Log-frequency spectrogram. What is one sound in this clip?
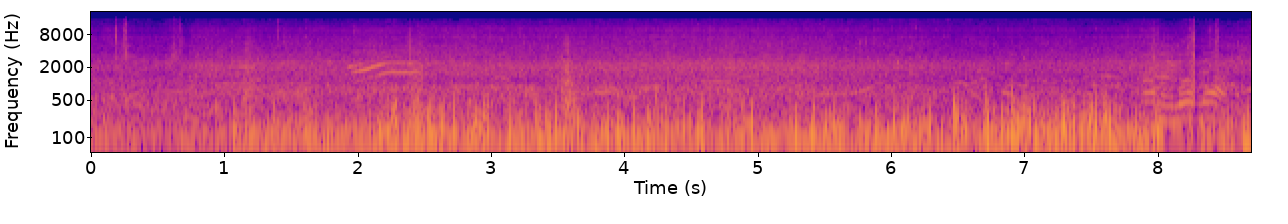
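Small waves wash gently onto a shallow shore.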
